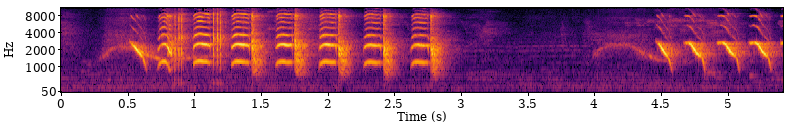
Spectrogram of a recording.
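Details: Javan myna song meant to provoke other mynas into singing: a swooping slur opens a run of about eight ringing, nasal notes at a steady pace, then after a gap a rising whistle and four quick down-slurred notes.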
